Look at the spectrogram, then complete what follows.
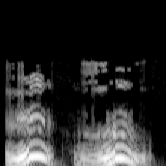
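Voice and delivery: two swooping hoots, up and down; ape hooting. Acted. The librarian retorts to Windle, swooping double hoot. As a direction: answer in expressive ape oohs.

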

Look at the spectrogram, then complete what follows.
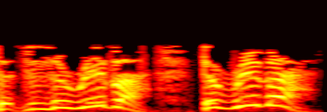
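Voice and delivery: high, stammering panicked cry; breathless, urgent shout; panting alarm. A narrator's reading. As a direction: stumble over the words, then yell the warning. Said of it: "panted one of the coxes".

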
